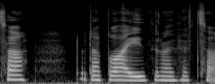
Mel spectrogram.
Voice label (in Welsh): "blaidd", Welsh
